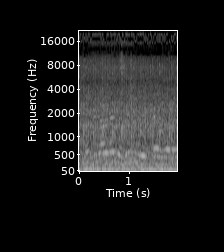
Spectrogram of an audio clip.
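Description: A tractor stuck in a crowded market rumbles at idle with a steady, loud low drone, while people talk over it throughout.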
